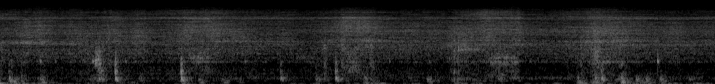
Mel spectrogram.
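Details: Leak-down test on a cylinder suspected damaged, Mazda BT-50 / 2007 Ford Ranger 2.5L engine, Snap-on leak detector reading 20%: continuous airy hiss with small clicks; tester adapter possibly not sealing, compression test earlier was fine; not confirmed.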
